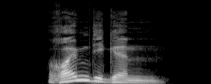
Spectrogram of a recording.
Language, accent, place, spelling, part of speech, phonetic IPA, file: German, Germany, Berlin, räumdigem, adjective, [ˈʁɔɪ̯mdɪɡəm], De-räumdigem.ogg
- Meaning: strong dative masculine/neuter singular of räumdig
